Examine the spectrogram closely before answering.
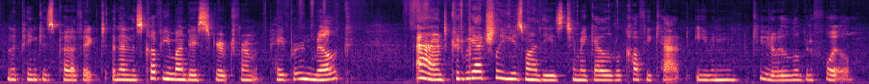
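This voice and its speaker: Here a woman with a fairly high pitch speaks at a fairly slow pace. Her intonation stays fairly even. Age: 30s. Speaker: planner vlogger. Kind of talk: casual craft tutorial vlog; casual vlog chat. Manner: chatty, rambling with many fillers. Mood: relaxed, chatty. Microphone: studio mic.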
